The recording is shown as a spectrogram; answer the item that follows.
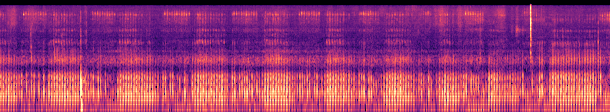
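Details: A once-feral orange-and-white kitten, taken in and cared for for more than two years, purrs loudly near the microphone: a coarse, rumbling engine-like buzz rising and falling rhythmically with breathing, with one brief click.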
